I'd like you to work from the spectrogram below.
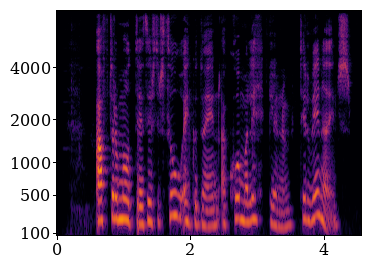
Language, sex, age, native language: Icelandic, female, 30-39, Icelandic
